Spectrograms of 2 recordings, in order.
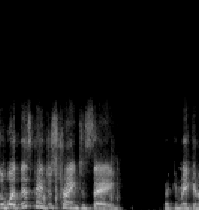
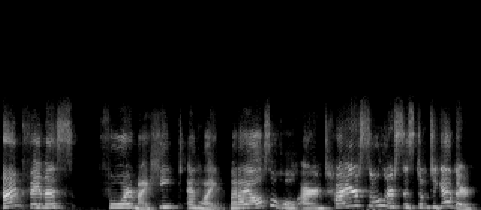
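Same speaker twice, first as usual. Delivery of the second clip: lively storybook read as the boastful sun; reading to children; 4 semitones higher than usual. Acted. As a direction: proudly tell it as the sun to little listeners. Sun's story continued.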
